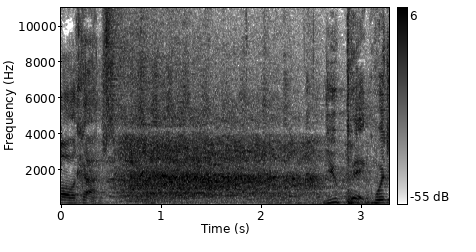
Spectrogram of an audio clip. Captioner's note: audience laughing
